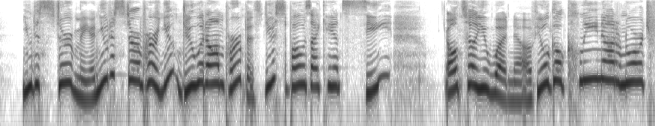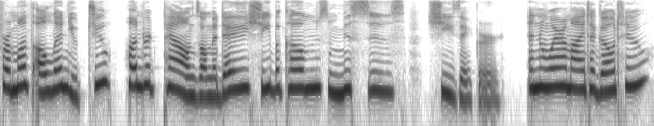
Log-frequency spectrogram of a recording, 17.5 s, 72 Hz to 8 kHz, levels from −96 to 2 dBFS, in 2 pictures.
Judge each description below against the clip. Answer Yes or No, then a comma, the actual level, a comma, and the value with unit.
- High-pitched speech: Yes, very high, 300 Hz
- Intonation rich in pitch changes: No, average, 4.5 semitones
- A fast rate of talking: No, average, 180 wpm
